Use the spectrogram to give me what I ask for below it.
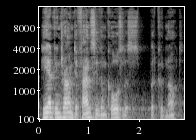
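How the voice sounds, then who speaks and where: A man acting a cunning, boastful madman confessing a murder in a dramatic gothic horror reading, with theatrical, drawn-out phrasing. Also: mid-range voice, creaky, darkish tone, lightly acted. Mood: brooding, gloating. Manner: theatrical, deliberate, drawn-out words.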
